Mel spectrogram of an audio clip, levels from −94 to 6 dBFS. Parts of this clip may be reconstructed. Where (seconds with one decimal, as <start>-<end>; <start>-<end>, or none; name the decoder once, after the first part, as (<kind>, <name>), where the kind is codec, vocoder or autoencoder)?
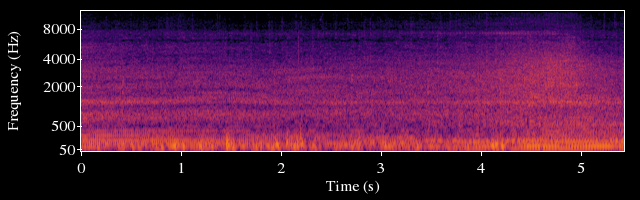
none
